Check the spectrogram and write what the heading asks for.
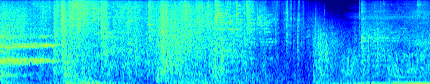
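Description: Film action-scene mix: a car skidding and crashing, with heavy impacts and breaking glass, under dramatic orchestral score. The score rises to a loud low swell near the end.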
